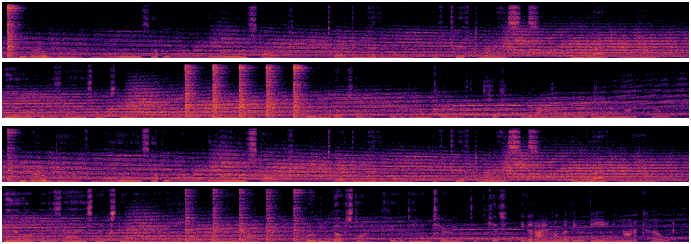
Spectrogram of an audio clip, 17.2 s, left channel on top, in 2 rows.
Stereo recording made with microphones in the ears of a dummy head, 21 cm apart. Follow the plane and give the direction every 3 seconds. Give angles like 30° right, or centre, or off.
50° right, 30° right, centre, 30° left, 50° left, 60° left.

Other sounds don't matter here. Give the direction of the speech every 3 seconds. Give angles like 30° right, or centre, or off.
50° right, 10° right, 20° right, 40° right, 60° right, 70° right.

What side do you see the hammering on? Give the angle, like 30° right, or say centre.
40° left.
